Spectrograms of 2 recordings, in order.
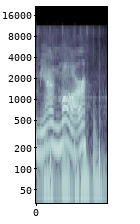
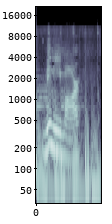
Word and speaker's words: Myanmar: At the conference, Flynn was asked why the violent and deadly military coup in Myanmar, which the question poser pronounced Minimar, couldn't happen in the United States.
